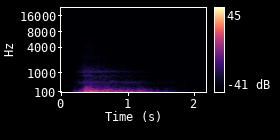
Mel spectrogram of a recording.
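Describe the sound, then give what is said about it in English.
A deep breath drawn and let go, heard as one long, soft, breathy rush of air that swells quickly and then tapers away over about two seconds. “Let's take a deep breath in. Deep breath out.”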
